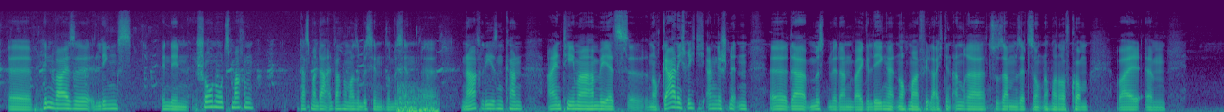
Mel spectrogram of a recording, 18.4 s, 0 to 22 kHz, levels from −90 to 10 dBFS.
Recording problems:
animal sounds; faint; throughout; 20 dB below the speech
door banging; loud; at 6 s; peak level with the speech

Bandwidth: 14.5 kHz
